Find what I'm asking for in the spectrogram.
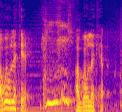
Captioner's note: chuckles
